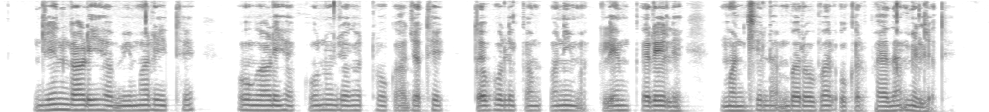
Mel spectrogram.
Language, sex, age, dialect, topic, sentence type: Chhattisgarhi, male, 18-24, Western/Budati/Khatahi, banking, statement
